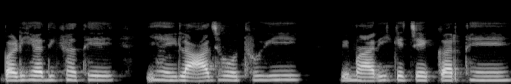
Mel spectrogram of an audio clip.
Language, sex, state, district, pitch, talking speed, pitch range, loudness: Chhattisgarhi, female, Chhattisgarh, Sarguja, 195 Hz, 140 wpm, 190-200 Hz, -17 LUFS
